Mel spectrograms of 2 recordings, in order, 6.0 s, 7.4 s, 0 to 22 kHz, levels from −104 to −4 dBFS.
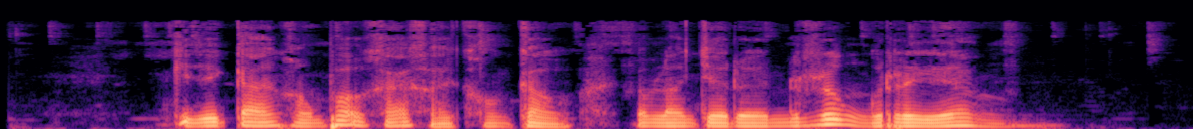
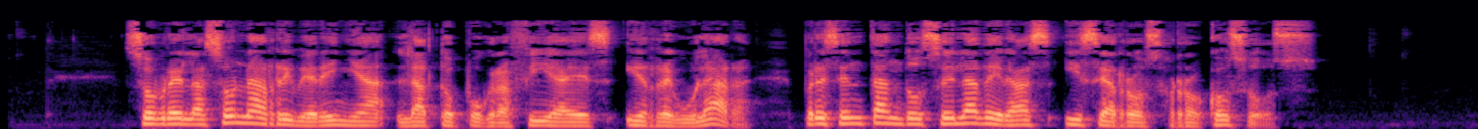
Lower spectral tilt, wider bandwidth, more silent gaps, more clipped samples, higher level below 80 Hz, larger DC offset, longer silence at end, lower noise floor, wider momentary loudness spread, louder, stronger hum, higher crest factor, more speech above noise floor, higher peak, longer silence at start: first, -9 dB/octave vs -4 dB/octave; about the same, 11.5 kHz vs 11.5 kHz; neither; neither; first, -40 dBFS vs -60 dBFS; neither; about the same, 0.75 s vs 0.85 s; second, -63 dBFS vs -77 dBFS; first, 10 LU vs 7 LU; about the same, -21 LUFS vs -23 LUFS; neither; about the same, 18 dB vs 18 dB; second, 44 dB vs 54 dB; about the same, -4 dBFS vs -6 dBFS; first, 0.85 s vs 0.65 s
